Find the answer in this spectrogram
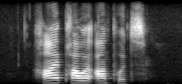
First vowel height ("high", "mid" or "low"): low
